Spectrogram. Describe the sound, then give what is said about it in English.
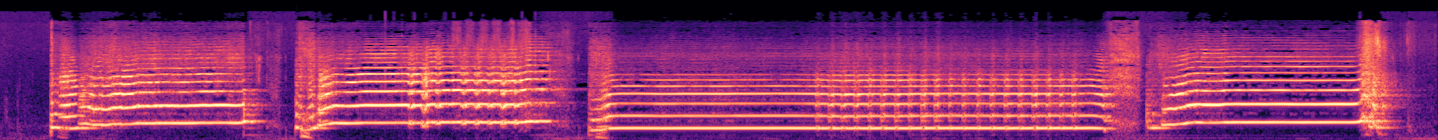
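A shofar blown during a prayer gathering: four long, loud horn blasts with a buzzy, harmonic-rich tone, each bending upward at its onset, the third held as a steady note for several seconds. “This is the shofar, Sid, that I actually sounded on that day to the World Trade Center from the Statue of Liberty. I'm going to sound it”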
